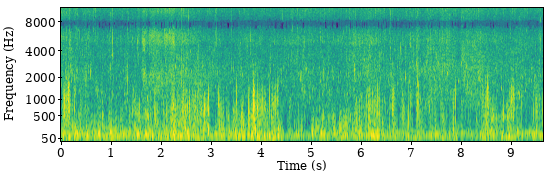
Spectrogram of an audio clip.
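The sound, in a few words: sailboat sailing under sail with engine off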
